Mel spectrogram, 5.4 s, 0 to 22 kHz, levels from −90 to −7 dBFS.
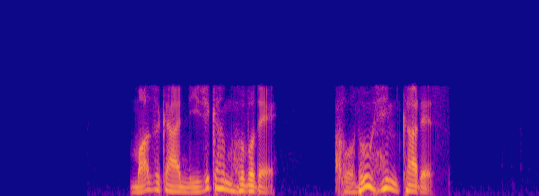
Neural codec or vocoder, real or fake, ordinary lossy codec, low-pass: codec, 24 kHz, 0.9 kbps, WavTokenizer, medium speech release version 1; fake; Opus, 64 kbps; 3.6 kHz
